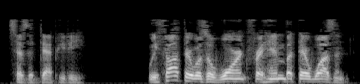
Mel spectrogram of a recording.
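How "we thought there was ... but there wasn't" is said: quick, higher, louder excuse; defensive explanation. A narrator's reading. Deputy defends the mix-up.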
